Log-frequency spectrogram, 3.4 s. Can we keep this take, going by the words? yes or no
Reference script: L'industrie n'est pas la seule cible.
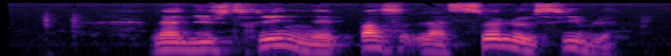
yes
